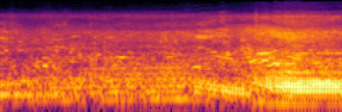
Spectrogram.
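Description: A motor vehicle's engine passing close by on a street, growing louder about three seconds in and loudest near the end, over background voices.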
